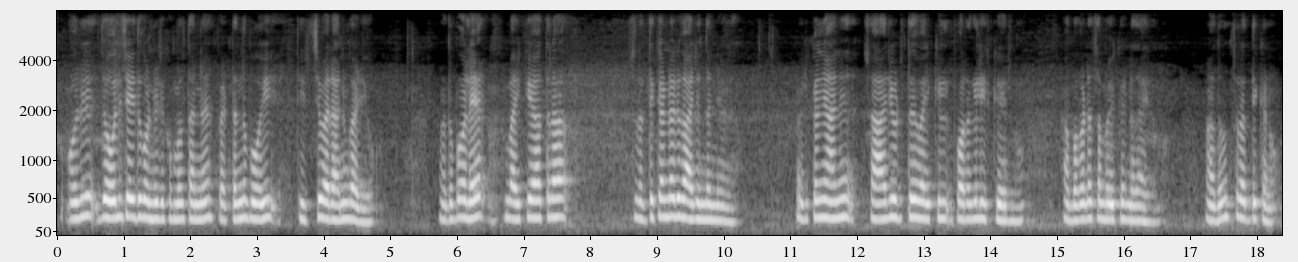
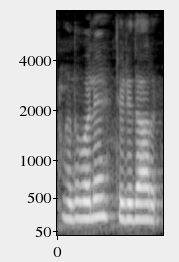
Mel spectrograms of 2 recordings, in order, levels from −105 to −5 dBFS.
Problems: none marked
